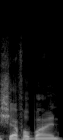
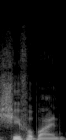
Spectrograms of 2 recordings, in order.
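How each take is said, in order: First: The name is pronounced with English sounds. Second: The name is pronounced with German sounds. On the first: This is how the name's owner says it. "I heard you say Schiefelbein" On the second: This is how it would be said in its original language. "in German it'd be Schiefelbein"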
